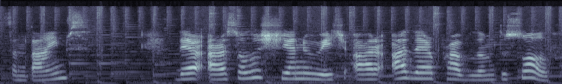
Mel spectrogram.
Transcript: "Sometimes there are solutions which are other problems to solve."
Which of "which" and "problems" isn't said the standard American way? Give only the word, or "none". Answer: problems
